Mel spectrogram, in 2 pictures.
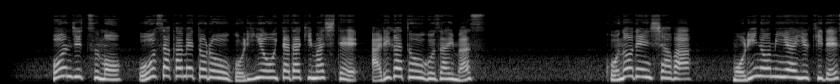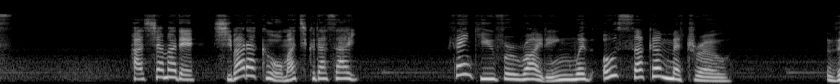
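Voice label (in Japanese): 大阪メトロ中央線, 森ノ宮行き行先案内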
